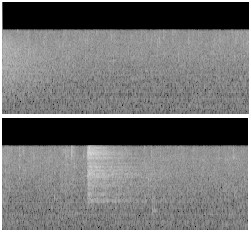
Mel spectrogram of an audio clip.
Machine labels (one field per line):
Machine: pump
